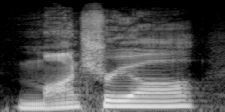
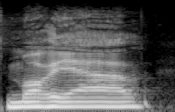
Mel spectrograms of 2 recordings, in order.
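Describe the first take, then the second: First: MONTREAL drawn out in English, with a sounded T; anglicized Montreal. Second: MONTREAL with silent T and French R; French-style Montreal. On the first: Acted. Mocking the way a schmuck says it, Montreal drawn out in English. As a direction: say Montreal slowly, the English way, MON-tree-all. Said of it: "like I'm a schmuck". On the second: Shown as a demonstration. Correcting the co-host, Montreal said the French way without the T. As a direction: say Montreal the French way, mon-ray-AL. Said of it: "I don't say Montreal like I'm a schmuck".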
